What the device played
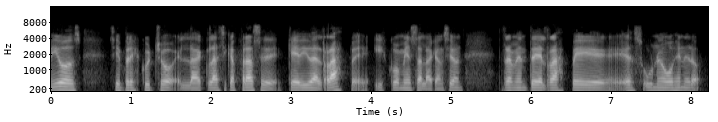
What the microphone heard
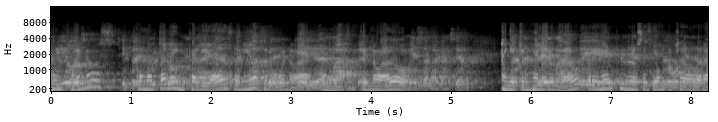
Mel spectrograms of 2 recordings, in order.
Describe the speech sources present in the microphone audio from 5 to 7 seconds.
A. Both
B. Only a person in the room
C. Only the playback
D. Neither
A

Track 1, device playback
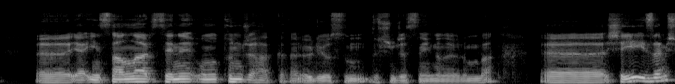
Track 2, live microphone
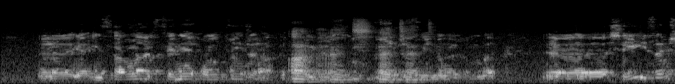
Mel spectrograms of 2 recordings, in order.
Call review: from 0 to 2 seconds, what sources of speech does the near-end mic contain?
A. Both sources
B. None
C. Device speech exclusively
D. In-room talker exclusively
C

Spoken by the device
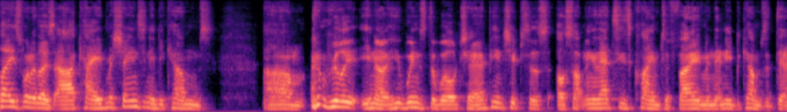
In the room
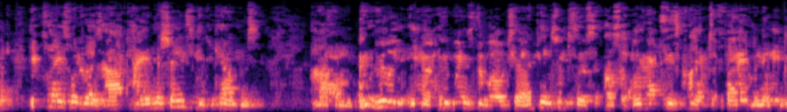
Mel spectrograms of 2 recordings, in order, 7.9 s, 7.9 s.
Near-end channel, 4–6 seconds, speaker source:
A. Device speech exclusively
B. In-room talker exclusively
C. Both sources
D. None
A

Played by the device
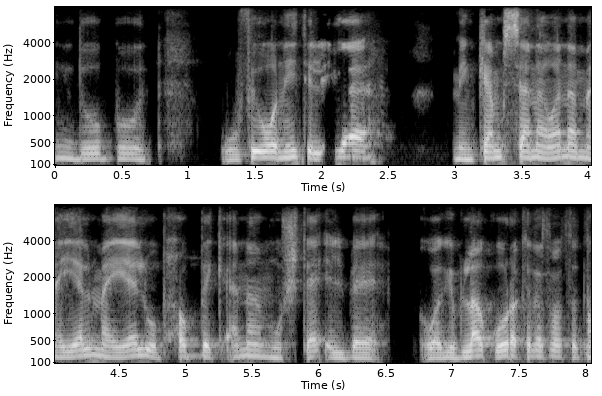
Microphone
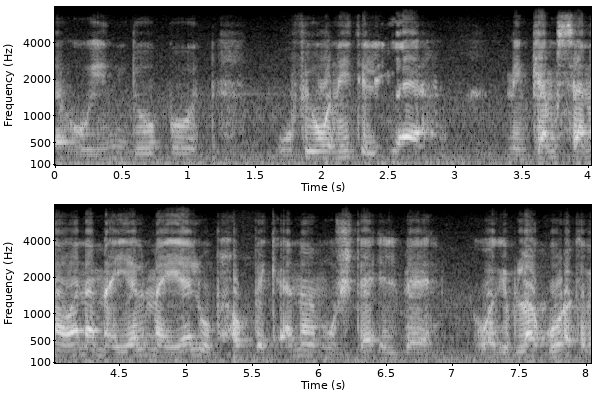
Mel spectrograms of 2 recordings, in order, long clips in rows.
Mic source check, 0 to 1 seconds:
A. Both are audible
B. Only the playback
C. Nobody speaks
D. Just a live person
B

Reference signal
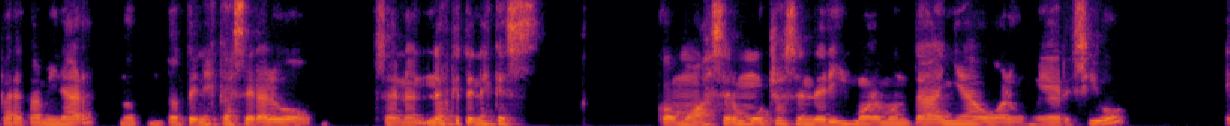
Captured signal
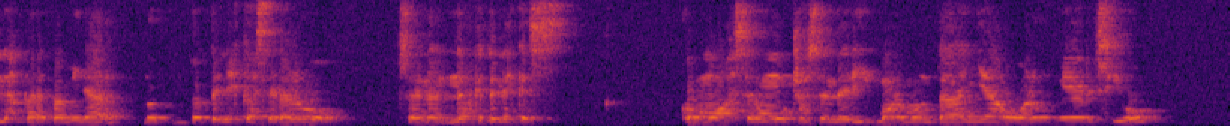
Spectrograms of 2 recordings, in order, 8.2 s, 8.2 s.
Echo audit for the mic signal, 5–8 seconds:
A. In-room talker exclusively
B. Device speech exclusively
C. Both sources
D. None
B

